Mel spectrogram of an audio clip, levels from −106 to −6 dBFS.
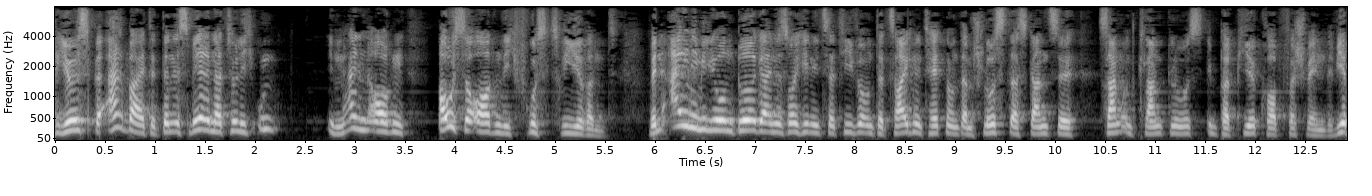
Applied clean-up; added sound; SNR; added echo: neural mask model DeepFilterNet 3.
